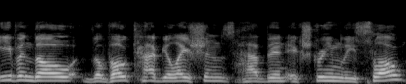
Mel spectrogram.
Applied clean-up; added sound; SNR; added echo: none; none; none; none.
